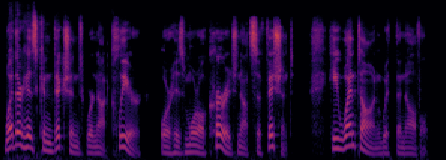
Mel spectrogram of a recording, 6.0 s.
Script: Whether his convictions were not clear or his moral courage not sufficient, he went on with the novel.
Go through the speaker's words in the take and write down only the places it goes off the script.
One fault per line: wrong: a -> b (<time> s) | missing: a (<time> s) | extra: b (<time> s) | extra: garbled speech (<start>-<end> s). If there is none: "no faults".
no faults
